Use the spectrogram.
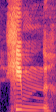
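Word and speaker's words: hymn: el último es un poquito más complicado, es himn. Himn. Recuerden que tienen que pronunciar todas las las letras. Entonces, eh, los polacos pronuncian absolutamente todas las letras. Entonces, se pronuncia la m y la n. Himn.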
